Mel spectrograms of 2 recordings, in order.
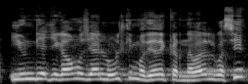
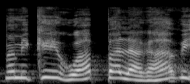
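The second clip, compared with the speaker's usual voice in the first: slow, sugary mock compliment to mom; teasing imitation of a friend gushing to her mother; mock sweet daughter; 3 semitones higher, much slower than usual. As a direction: drag it out like a sweet little girl showing off.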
